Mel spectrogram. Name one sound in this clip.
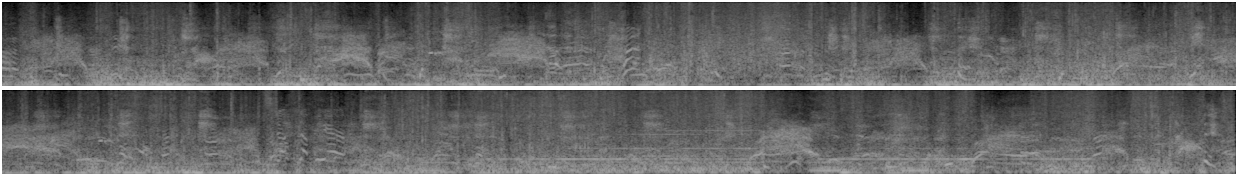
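Footsteps run quickly through wet undergrowth.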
